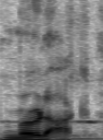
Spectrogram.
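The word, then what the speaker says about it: Murdaugh: yeah it's spelled murder like m-u-r-d-a-u-g-h but it's pronounced murdoch just like alex alec baldwin his name is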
